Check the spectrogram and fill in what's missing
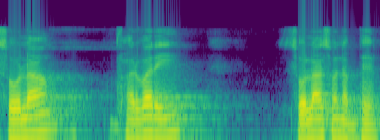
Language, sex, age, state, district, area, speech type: Hindi, male, 18-30, Madhya Pradesh, Ujjain, rural, spontaneous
